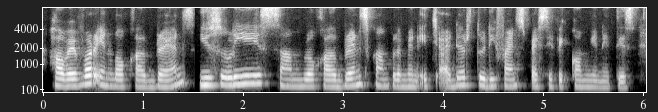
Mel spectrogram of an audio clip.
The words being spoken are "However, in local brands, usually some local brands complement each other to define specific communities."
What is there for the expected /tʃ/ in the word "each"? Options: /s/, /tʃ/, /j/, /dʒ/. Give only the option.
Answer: /tʃ/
